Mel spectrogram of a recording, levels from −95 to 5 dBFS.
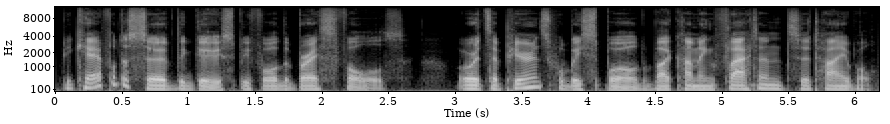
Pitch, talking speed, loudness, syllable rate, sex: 100 Hz, 205 wpm, -22 LUFS, 6.1 syllables/s, male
